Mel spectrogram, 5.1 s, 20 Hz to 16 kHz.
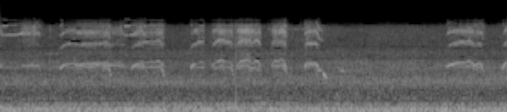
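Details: Peregrine falcon young calling to a parent, May 29, 2022, 12:17 PM: repeated short, curved, whining squeals in a quick run, then a gap and one final squeal, set against constant low background rumble.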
